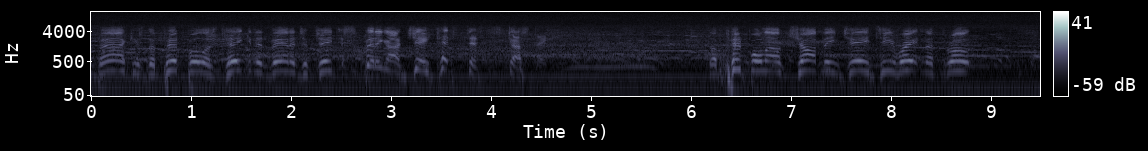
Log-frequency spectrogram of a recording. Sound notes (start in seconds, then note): 6.2 crowd cheering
